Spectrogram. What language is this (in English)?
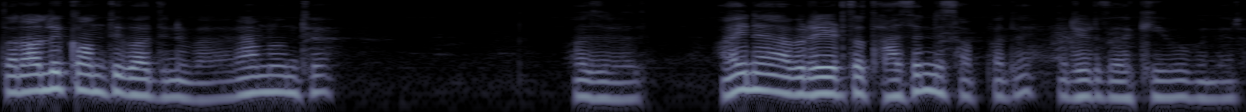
Nepali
